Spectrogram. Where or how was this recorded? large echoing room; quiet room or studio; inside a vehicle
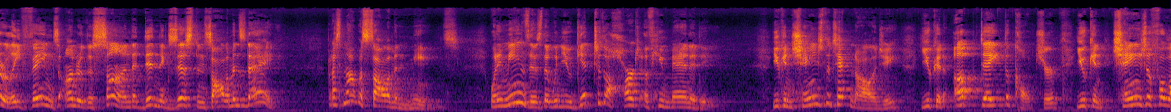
large echoing room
